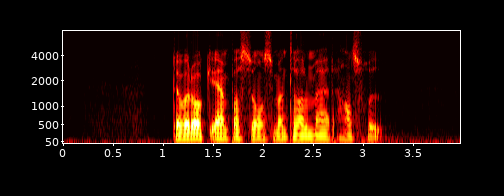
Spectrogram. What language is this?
Swedish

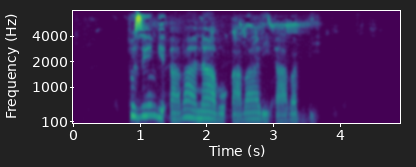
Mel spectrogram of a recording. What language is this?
Ganda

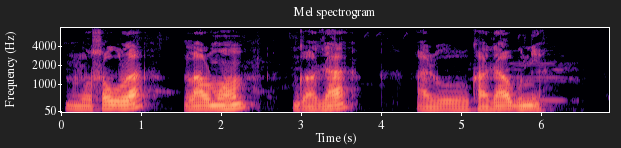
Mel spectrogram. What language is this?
Assamese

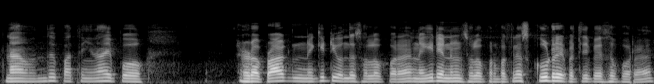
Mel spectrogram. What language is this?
Tamil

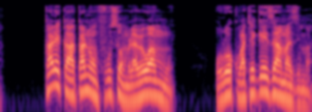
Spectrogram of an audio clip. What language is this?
Ganda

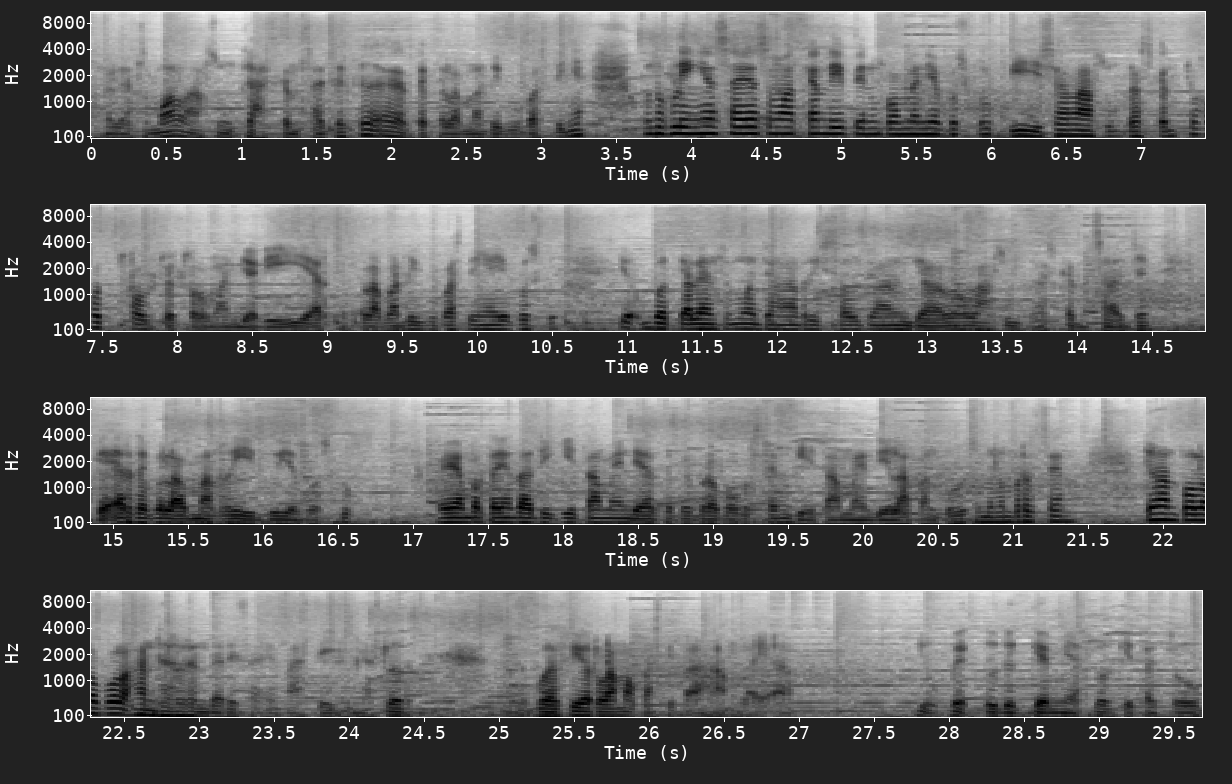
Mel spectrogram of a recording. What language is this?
Indonesian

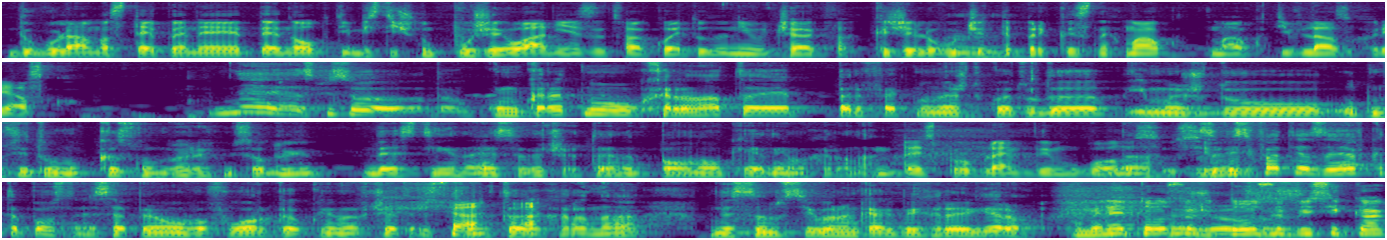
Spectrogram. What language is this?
Bulgarian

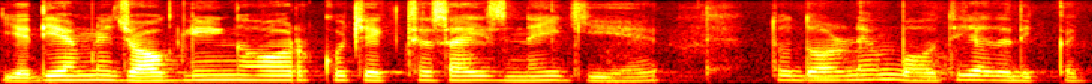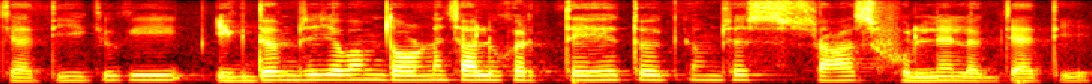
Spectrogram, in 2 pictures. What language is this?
Hindi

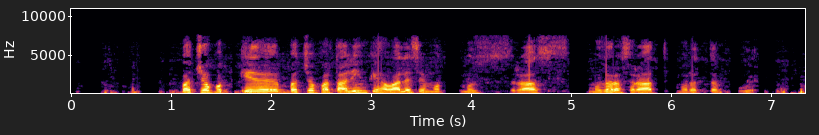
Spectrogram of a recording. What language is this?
Urdu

